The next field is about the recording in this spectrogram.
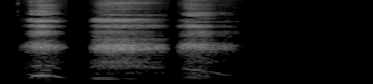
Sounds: Sigh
